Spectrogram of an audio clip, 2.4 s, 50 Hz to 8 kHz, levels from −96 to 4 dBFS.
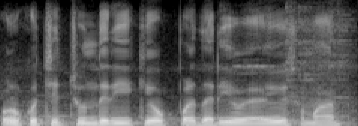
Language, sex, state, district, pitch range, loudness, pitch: Hindi, male, Uttar Pradesh, Shamli, 130-145 Hz, -16 LUFS, 140 Hz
